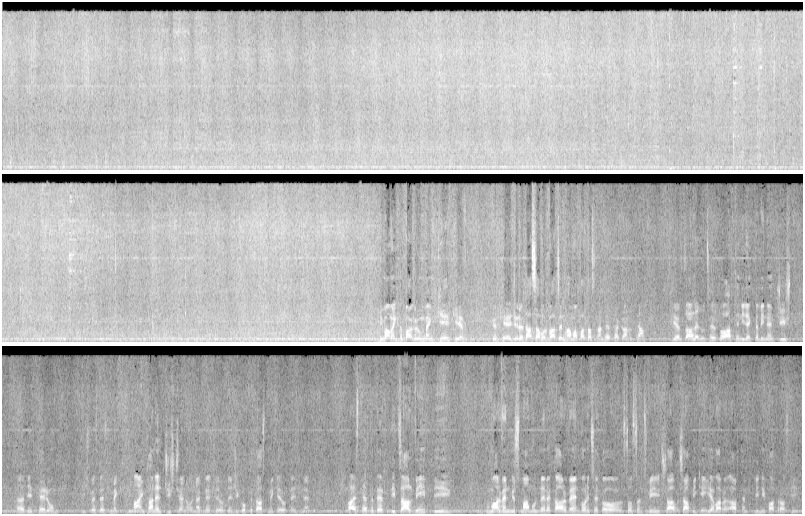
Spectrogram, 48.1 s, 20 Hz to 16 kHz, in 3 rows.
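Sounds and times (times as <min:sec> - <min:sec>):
printing press running: 0:00.0 - 0:48.0.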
